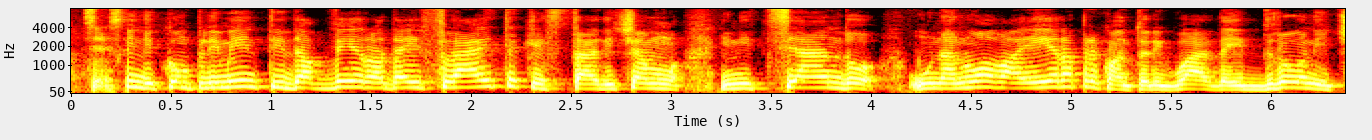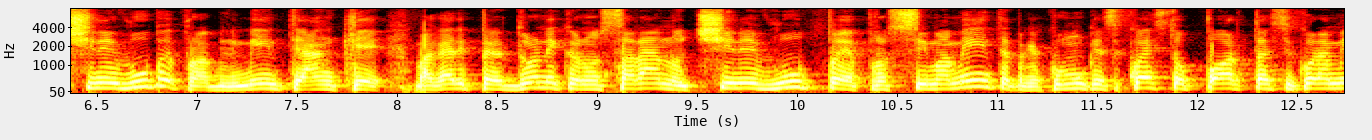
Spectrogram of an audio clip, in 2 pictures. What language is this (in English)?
Italian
